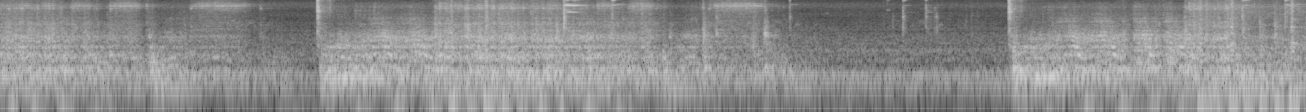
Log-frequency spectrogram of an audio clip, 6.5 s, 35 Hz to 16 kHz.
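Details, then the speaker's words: Allis-Chalmers 170 tractor, sat two years, carburetor rebuilt, new plugs and coil. Cranks, catches, runs a second or two, then fades and dies, twice; runs until it gets hot then stops. Owner suspects carburetor, wiring or being out of gas. "give it a couple seconds it gets hot and then it stops I think it's something the carburetor yet"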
